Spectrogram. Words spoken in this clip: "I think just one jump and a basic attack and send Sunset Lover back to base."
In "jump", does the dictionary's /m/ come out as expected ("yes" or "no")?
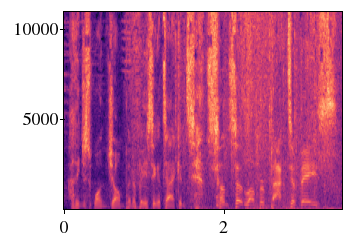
yes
